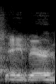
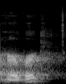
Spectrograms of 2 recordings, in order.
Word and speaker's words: Hebert: So as you said, I'm Josh Hebert, not Hebert or Herbert.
